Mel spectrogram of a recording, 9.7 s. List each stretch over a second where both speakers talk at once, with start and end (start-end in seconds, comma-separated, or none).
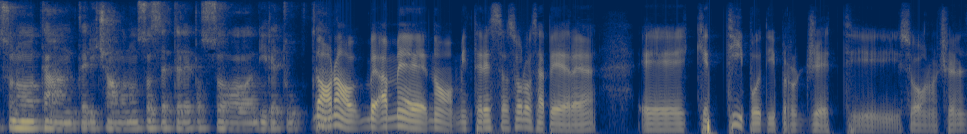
none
